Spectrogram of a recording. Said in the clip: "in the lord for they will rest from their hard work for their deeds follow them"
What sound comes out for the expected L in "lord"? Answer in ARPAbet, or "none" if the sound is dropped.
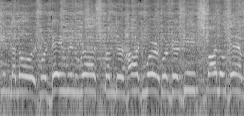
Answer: L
